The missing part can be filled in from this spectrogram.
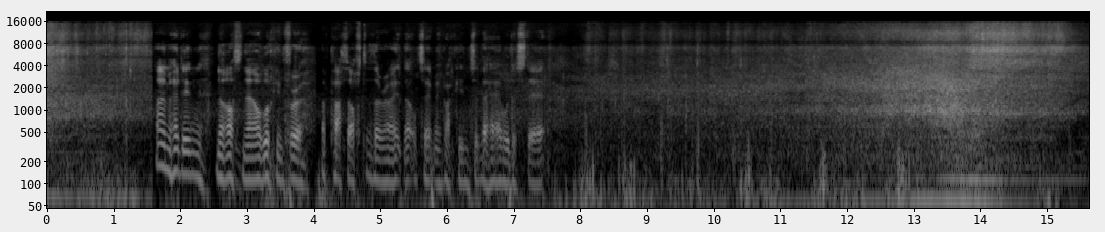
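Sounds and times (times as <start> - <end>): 
car passing on an outdoor country lane: 0.0 - 1.6, 6.4 - 15.6
speech: 1.6 - 8.3
wind buffeting the microphone: 3.3 - 13.3.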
